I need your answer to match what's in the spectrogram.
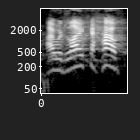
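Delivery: man loudly asking the fish; man's voice, loud. Acted. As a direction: announce the wish boldly.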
